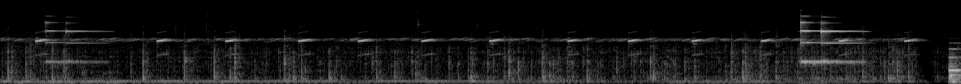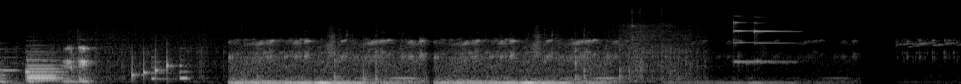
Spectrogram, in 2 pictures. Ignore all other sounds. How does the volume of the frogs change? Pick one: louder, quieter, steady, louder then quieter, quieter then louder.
louder then quieter.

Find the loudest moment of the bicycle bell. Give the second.
8 s.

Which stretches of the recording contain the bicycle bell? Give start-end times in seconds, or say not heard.
0.5-1.1, 8.0-8.7, 16.9-17.6.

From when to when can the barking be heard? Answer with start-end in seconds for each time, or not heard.
not heard.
